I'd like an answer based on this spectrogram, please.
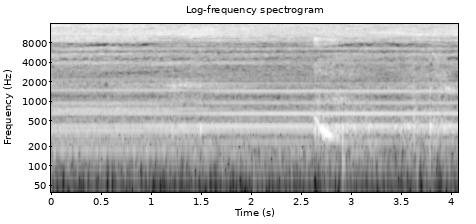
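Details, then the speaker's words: Nebulizer compressor running with a steady mechanical buzzing hum and faint room sounds during inhalation treatment for cough in a 7-month-old boy who is teething. "Вот, сейчас подышим, и кашель сразу же должен стать меньше."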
